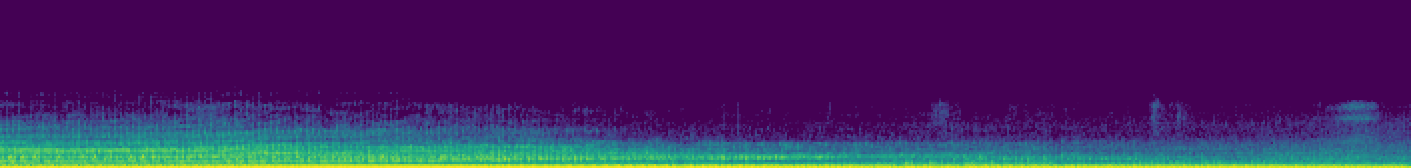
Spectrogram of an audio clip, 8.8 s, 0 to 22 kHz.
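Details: 2012 Fiat Abarth idling with a long-standing misfire: steady, loud idle with an uneven stumble every few beats, an occasional missed firing; cause not pinned down.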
